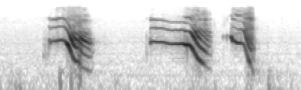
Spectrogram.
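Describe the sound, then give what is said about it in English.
An imitated cow mew sounds three times: nasal, high-pitched calls that slide downward, with the second drawn out longest and the last short and clipped. There is no talking. “Here's a standard cow mew, and now watch how I change the cadence of the tone.”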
